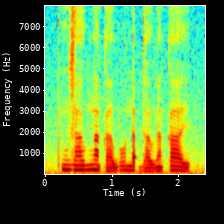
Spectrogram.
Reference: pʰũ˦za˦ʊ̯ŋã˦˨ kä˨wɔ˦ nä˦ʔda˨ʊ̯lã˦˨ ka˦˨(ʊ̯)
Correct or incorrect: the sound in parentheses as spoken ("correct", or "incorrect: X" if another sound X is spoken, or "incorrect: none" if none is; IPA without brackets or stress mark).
incorrect: ɪ̯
